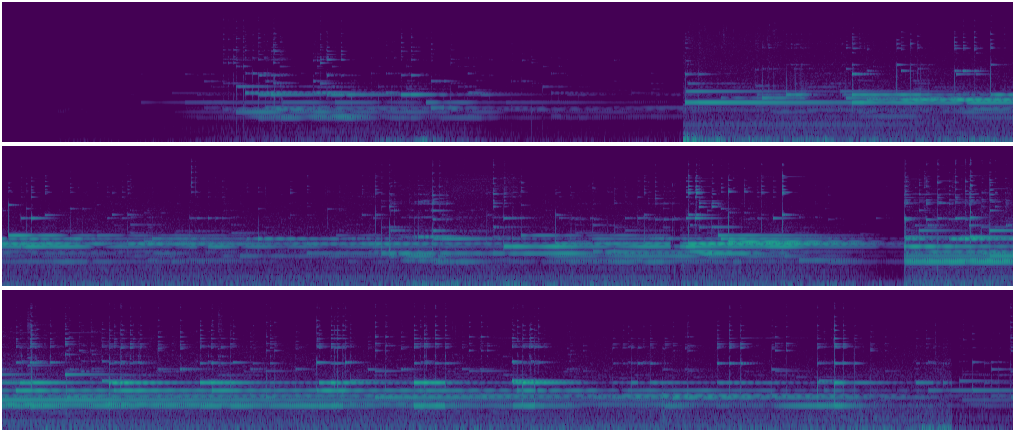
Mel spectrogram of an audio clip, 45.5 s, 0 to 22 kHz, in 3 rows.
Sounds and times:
Wind chime: 0:02.5 - 0:45.4.

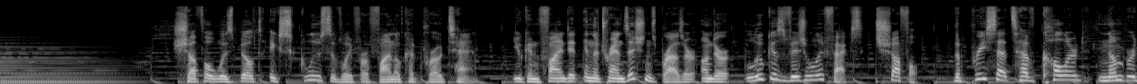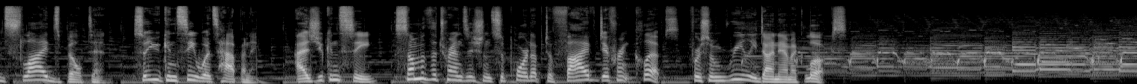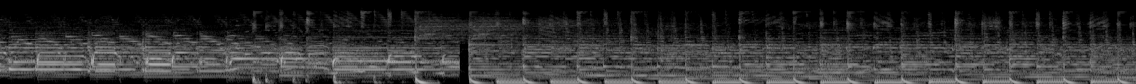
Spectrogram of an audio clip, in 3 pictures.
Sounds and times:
Music: 0:00.0 - 0:34.1
Speech: 0:01.8 - 0:19.9.

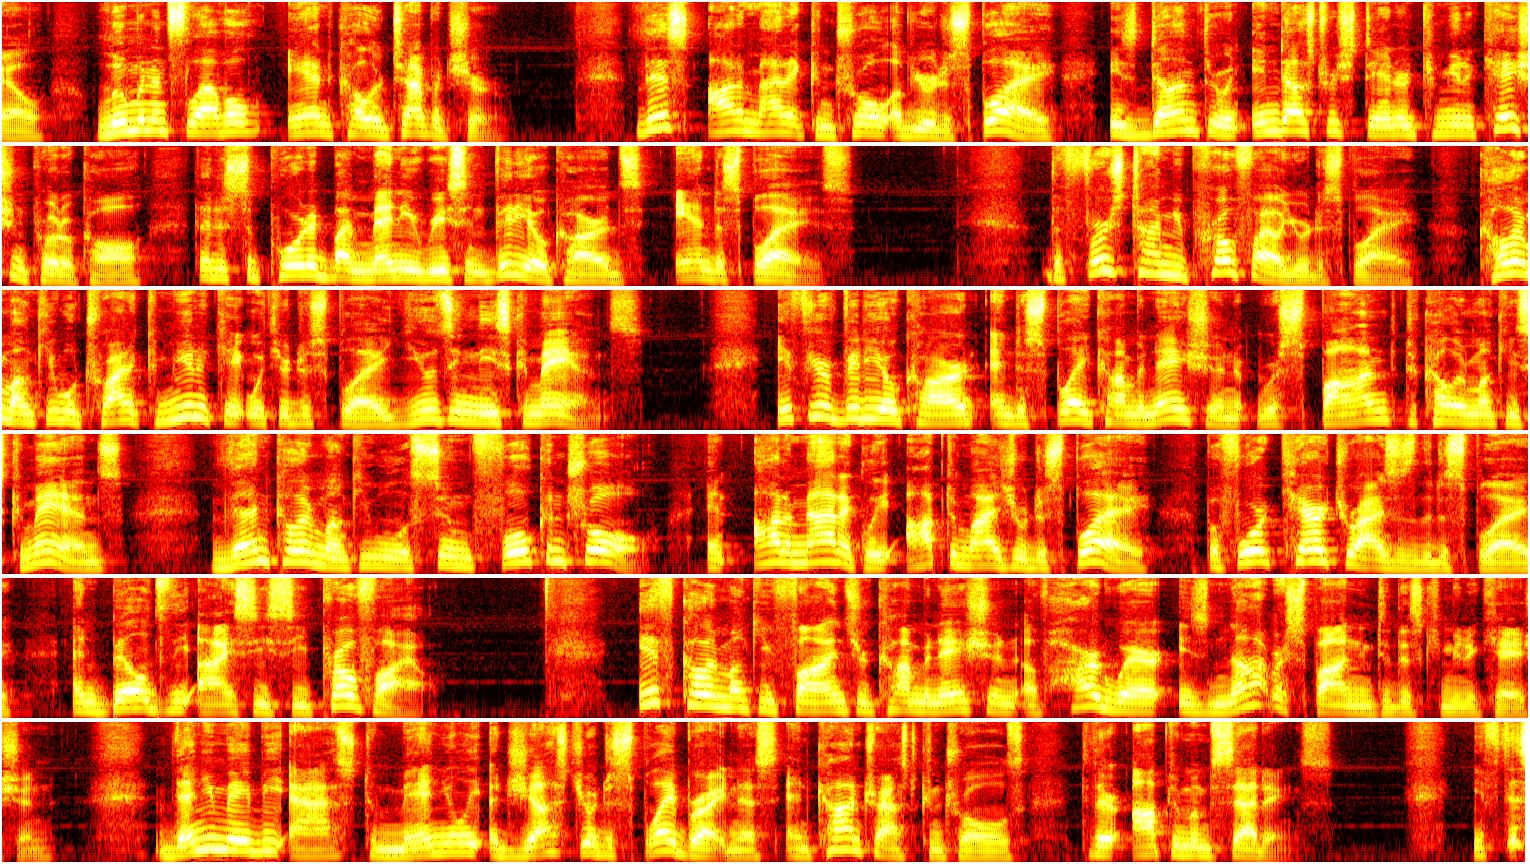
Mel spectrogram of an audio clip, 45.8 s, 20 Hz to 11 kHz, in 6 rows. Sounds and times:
Speech: 0:00.0 - 0:02.5, 0:03.2 - 0:11.9, 0:12.8 - 0:18.5, 0:19.1 - 0:32.7, 0:33.7 - 0:44.8, 0:45.5 - 0:45.7.

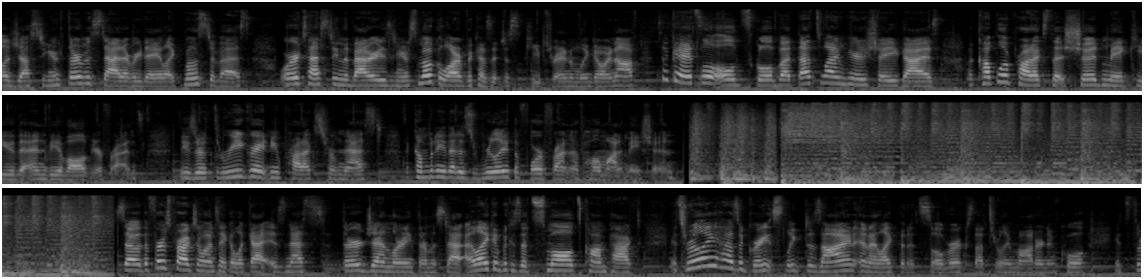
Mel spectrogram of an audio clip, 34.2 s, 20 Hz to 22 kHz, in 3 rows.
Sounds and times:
Speech: 0:00.0 - 0:18.2, 0:24.0 - 0:34.1
Music: 0:00.0 - 0:34.1.

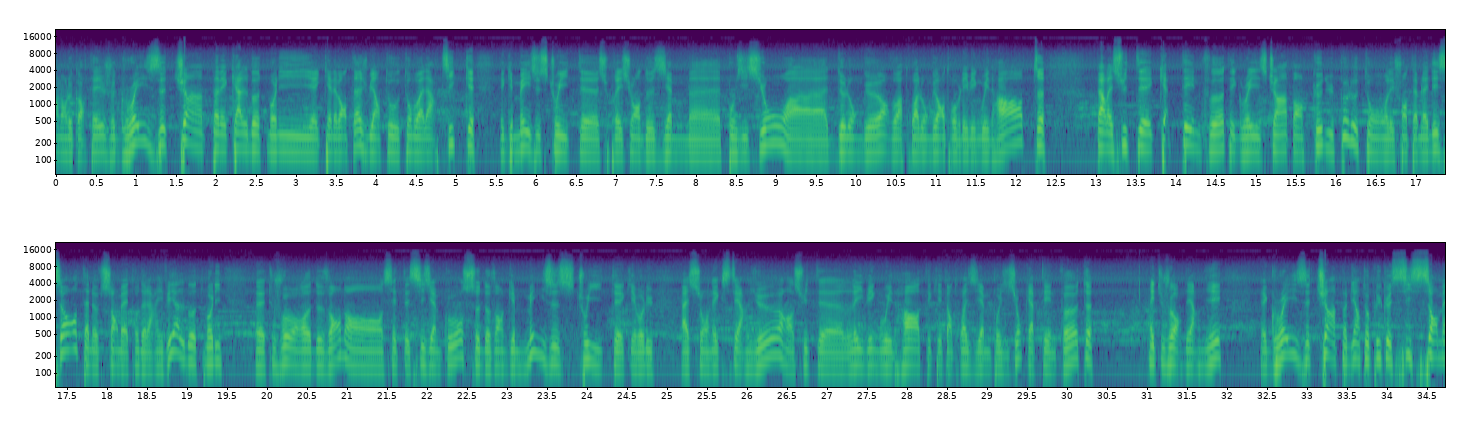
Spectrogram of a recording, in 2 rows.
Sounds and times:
Speech: 0:00.0 - 0:34.7.

